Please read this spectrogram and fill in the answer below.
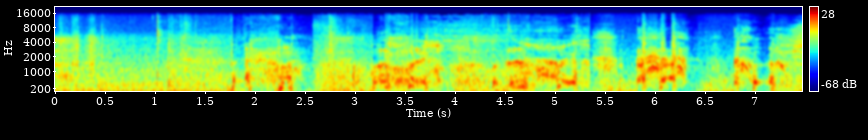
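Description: A man's acted coughing fit: a long run of repeated coughs.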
